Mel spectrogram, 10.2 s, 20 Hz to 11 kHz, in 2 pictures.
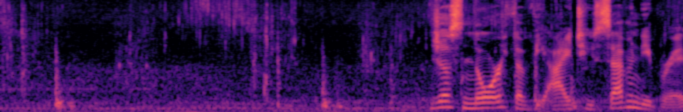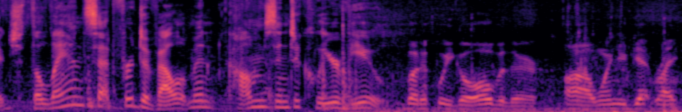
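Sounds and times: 
canoe paddle dipping and pulling through river water: 0.0s - 8.1s
soft splashes of paddle: 0.0s - 8.1s
light wind: 0.0s - 10.2s
steady wash of moving river water: 0.0s - 10.2s
speech: 3.2s - 10.2s.

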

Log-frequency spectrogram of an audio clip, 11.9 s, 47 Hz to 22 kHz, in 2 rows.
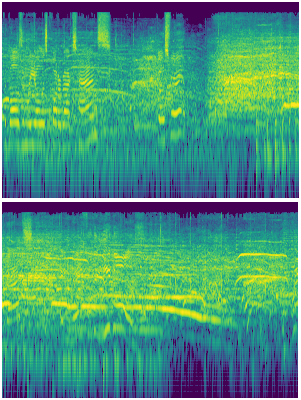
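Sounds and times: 
speech: 0.2s - 2.4s, 3.1s - 5.9s
cheering and whoops: 1.9s - 3.2s, 4.1s - 11.8s
crowd of girls screaming and shrieking in celebration after game win: 4.4s - 11.8s.

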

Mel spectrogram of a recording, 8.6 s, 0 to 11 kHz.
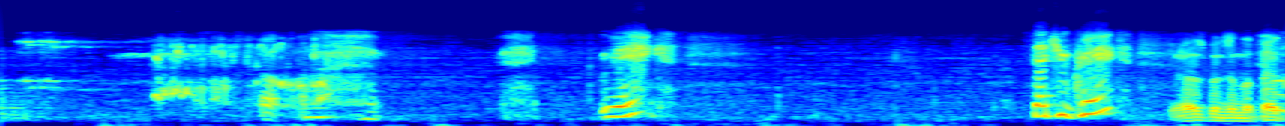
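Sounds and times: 
drink pouring into a glass with faint glassy ringing: 1.0s - 2.1s
speech: 2.0s - 2.7s, 4.0s - 4.6s, 6.9s - 8.5s.

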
